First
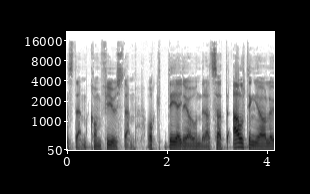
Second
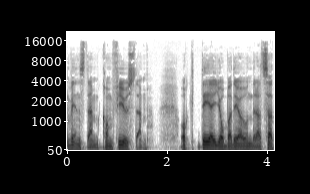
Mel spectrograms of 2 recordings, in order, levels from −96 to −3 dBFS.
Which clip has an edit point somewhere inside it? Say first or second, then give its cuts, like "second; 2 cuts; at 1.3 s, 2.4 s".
first; 2 cuts; at 1.5 s, 2.3 s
